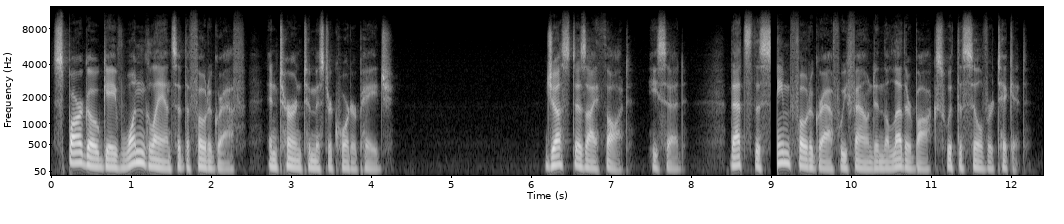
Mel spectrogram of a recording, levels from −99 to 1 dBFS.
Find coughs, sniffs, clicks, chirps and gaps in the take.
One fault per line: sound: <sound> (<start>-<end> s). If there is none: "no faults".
sound: dropout (9.0-9.1 s)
